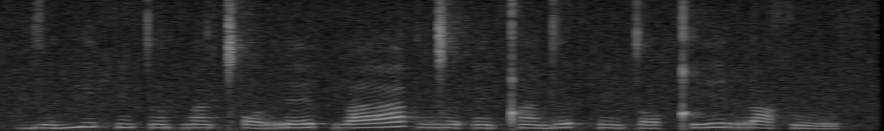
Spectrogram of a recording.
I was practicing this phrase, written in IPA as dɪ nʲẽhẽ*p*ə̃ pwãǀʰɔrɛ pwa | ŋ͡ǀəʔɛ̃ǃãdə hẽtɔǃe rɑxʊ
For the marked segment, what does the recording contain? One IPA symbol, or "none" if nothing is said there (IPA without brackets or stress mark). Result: t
